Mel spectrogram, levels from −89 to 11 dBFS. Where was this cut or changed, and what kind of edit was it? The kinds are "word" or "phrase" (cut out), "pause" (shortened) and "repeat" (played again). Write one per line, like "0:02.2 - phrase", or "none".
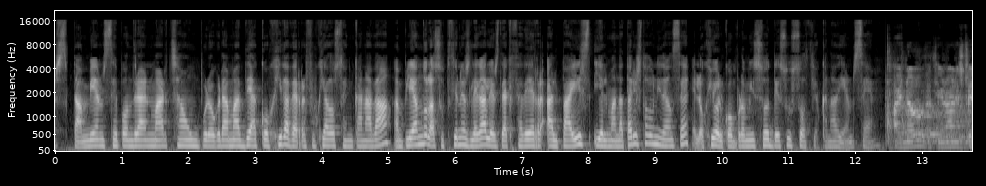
none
